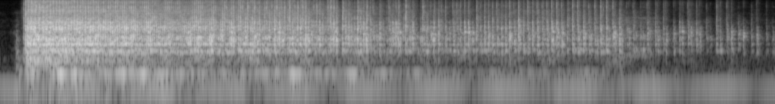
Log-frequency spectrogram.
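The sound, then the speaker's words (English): Spinning prize wheel picking the next manga to review, giving off a rapid, loud clicking rattle whose ticks gradually thin out and slow over about eleven seconds above a low steady hum. “So let's spin and see what we're going to review in the next episode.”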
